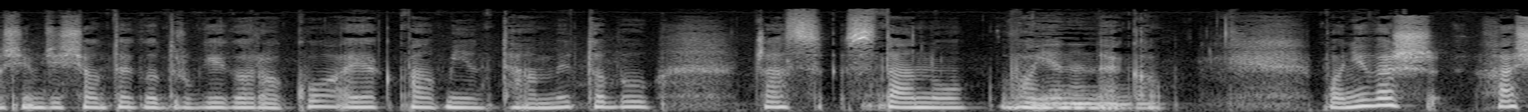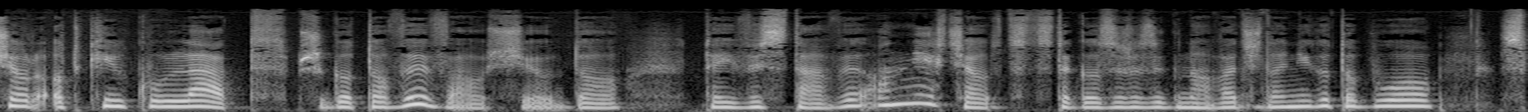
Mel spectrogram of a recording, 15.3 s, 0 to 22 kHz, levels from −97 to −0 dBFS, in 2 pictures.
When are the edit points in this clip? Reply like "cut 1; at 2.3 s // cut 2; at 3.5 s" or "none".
none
